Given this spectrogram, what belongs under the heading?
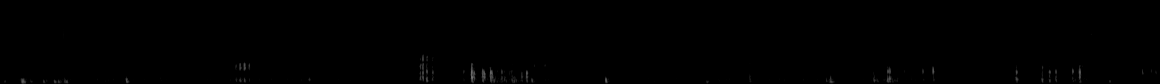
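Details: Abdominal tummy-noise recording: quiet, irregular gurgles and squelches, ordinary bowel sounds from gas and fluid moving through the gut.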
